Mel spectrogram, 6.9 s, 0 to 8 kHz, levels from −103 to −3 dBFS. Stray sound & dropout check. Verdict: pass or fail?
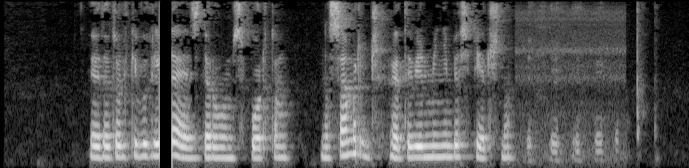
fail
